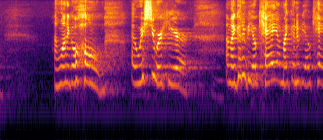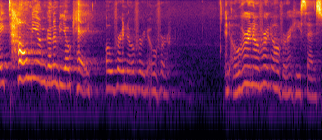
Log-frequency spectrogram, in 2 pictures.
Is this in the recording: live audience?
yes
